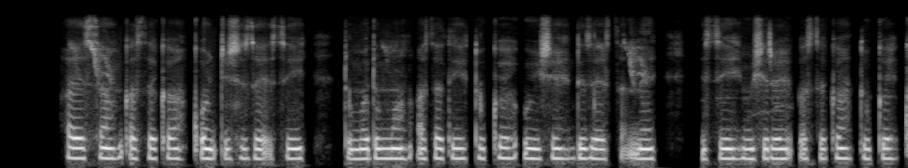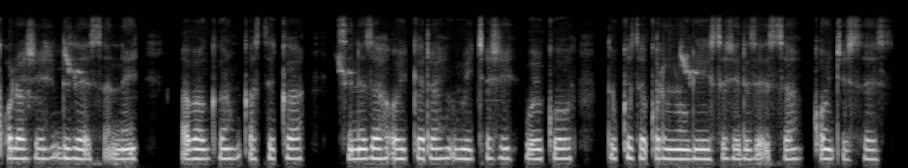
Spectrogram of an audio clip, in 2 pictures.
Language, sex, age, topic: Gamo, female, 18-24, government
